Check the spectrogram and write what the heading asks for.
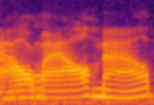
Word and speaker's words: Pall Mall: That's an A. P-A-L-L. How do you say that word? – Pal. – Pal. Okay, pal. How do you say M-A-L-L? Mal. – Mal. – Pal Mal. Pal Mal. – Pal Mal's okay, but how do you get Pell? – Two packs of Pall Mall.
